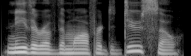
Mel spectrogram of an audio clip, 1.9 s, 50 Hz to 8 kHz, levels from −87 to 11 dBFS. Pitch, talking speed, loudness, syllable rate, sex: 165 Hz, 220 wpm, -17 LUFS, 5.9 syllables/s, female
